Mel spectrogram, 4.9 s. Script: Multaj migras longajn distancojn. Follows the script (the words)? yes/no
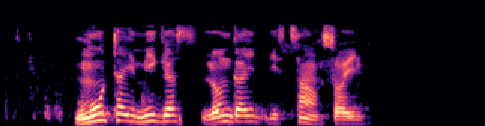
yes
